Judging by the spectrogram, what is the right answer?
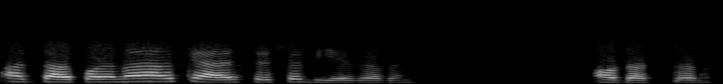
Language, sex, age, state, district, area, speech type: Bengali, female, 18-30, West Bengal, South 24 Parganas, urban, conversation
